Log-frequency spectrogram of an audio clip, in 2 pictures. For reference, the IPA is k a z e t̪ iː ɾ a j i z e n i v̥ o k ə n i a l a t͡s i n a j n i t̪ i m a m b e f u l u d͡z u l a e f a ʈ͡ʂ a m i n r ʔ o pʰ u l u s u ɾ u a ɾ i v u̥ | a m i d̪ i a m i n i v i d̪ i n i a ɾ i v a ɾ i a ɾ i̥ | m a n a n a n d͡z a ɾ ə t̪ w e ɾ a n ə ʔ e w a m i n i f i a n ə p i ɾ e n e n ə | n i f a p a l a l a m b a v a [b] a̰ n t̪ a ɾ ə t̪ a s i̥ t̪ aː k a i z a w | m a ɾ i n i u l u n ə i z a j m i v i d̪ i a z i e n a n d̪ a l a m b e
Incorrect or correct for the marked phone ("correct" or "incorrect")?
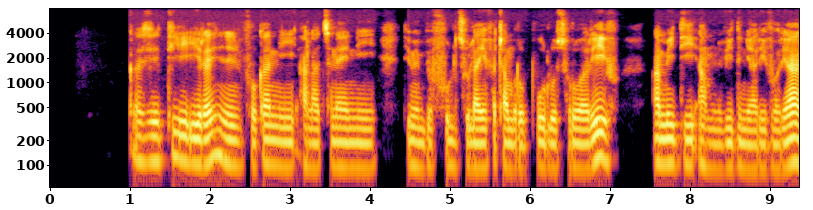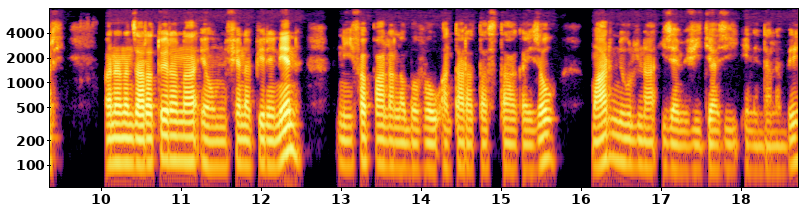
incorrect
